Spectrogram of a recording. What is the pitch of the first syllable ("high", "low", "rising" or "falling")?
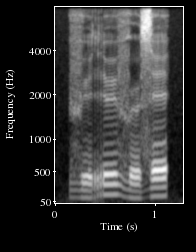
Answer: low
